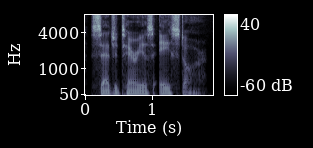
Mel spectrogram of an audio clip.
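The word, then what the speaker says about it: Sagittarius A*: Our own Milky Way galaxy has a super massive black hole at its center designated Sagittarius A, pronounced Sagittarius A star.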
